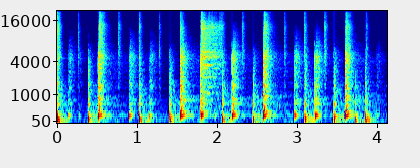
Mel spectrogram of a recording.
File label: Beat Loops, 116; Zero-G - Monster Beats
